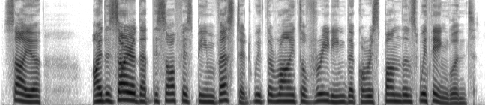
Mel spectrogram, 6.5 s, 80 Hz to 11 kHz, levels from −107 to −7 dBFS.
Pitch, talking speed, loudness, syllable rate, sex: 195 Hz, 160 wpm, -21 LUFS, 5.2 syllables/s, male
